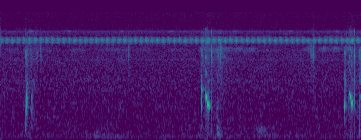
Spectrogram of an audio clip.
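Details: Baby with hiccups: three brief, sharp, abrupt catches a few seconds apart over a quiet background with a faint steady tone.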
